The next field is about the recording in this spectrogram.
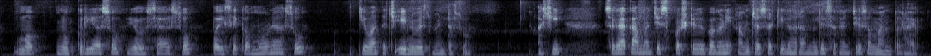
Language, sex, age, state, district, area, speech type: Marathi, female, 30-45, Maharashtra, Satara, urban, spontaneous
